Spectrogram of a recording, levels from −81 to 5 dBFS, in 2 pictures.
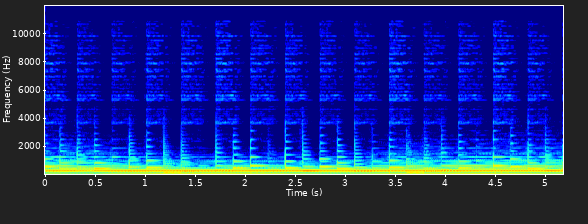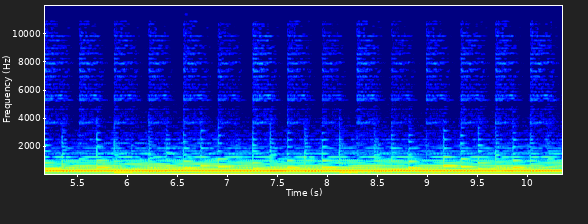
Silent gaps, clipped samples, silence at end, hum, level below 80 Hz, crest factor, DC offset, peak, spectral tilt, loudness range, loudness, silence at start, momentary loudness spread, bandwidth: none; under 0.1%; 0 s; none; -36 dBFS; 10 dB; 0.9%; -12 dBFS; -8.5 dB/octave; 0 LU; -23 LUFS; 0 s; 1 LU; 10.5 kHz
